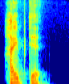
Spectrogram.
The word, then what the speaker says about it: Hypeddit: That's spelled H-Y-P-E-D-D-I-T, Hypedit.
